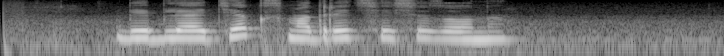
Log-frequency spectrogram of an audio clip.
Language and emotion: Russian, neutral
